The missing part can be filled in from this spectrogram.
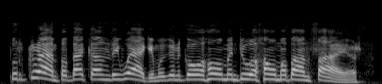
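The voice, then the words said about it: Put-on Italian accent. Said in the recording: “So we can do an Italian accent”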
